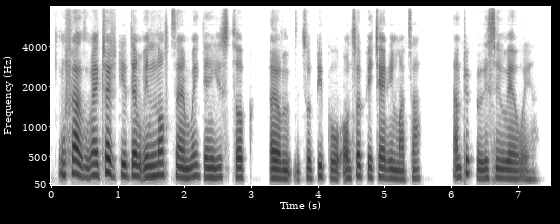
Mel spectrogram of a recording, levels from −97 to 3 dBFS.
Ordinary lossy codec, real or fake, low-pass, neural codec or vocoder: none; fake; none; codec, 16 kHz, 1 kbps, FunCodec, trained on LibriTTS, 50 frames a second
